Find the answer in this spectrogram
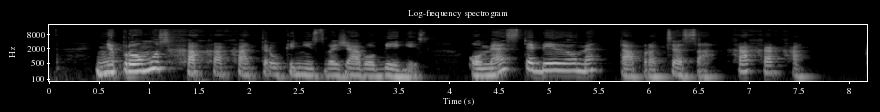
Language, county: Lithuanian, Marijampolė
